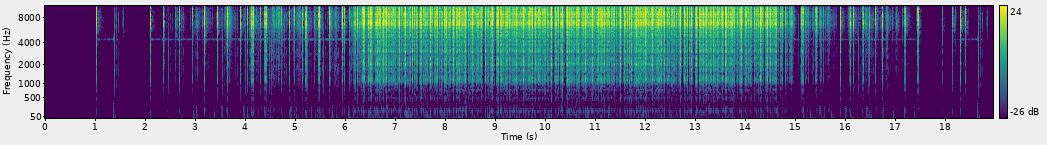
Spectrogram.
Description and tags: I took a single sample of a needle dropping and multiplied it many times to create the effect of a bucket of pins and needles being dumped out on a concrete floor.
needle, pin, drops, drop, pins, needles, multiple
